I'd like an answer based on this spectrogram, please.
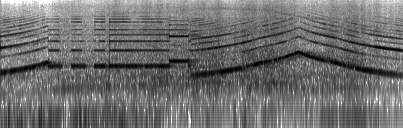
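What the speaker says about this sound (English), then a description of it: "The flashing lights and blaring sirens as these large red trucks speed through the streets" A loud fire truck siren blares up close in Belize, rising and falling in long wails with a steady hi-lo pattern in the middle, over rumbling traffic.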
